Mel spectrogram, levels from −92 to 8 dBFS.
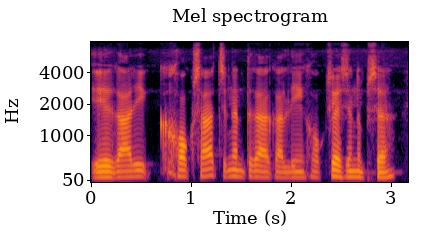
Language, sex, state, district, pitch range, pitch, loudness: Wancho, male, Arunachal Pradesh, Longding, 115-135 Hz, 120 Hz, -18 LUFS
